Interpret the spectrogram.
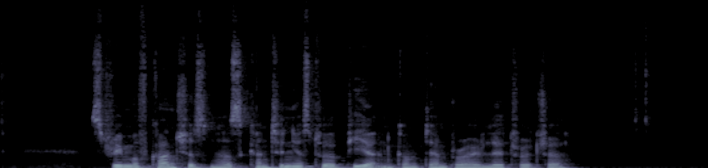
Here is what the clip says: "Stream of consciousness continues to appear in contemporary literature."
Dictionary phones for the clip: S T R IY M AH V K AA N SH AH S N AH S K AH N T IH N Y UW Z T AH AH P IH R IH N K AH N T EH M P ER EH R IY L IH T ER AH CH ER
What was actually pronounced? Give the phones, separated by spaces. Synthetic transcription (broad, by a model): S T R IY M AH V K AA N SH AH S N AH S K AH N T IH N Y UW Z T AH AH P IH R IH N K AH N T EH M P ER EH R IY L IH T ER AH CH ER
